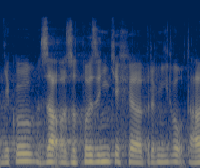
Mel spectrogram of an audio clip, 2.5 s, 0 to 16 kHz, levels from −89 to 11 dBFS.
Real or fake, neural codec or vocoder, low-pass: real; none; 10.8 kHz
